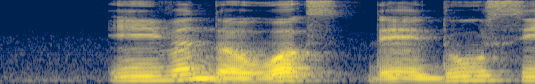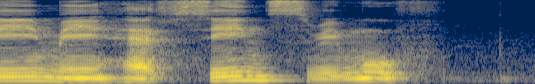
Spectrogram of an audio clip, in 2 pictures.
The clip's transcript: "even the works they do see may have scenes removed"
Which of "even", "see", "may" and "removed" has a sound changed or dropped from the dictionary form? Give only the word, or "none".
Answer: removed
